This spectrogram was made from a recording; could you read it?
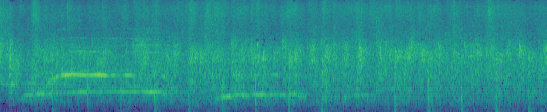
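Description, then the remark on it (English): A crowd gives the whole ClickFunnels family a big round of applause: dense, sustained clapping with sharp overlapping hand claps, a few whoops and cheers rising briefly above it, holding at an even loud level throughout. “I want to give the whole ClickFunnels family a big round of applause.”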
